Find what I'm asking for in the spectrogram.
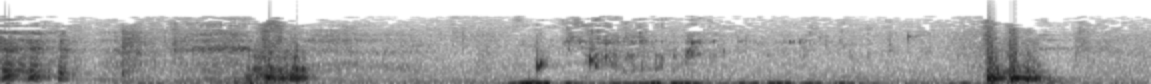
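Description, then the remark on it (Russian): A woman pours herself water into a glass, with gurgling splashes and brief bursts of liquid over a few seconds, alongside faint background noise and a soft low thump. “сейчас я себе воды налью.”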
